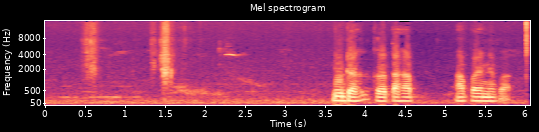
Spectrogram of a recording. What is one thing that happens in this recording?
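Pruning shears snip twigs.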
